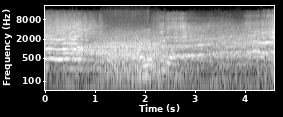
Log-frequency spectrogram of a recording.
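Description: A 2000-season Ferrari Formula One car screams through a qualifying lap, its high-pitched engine climbing and dropping through gear changes, loud and close throughout.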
